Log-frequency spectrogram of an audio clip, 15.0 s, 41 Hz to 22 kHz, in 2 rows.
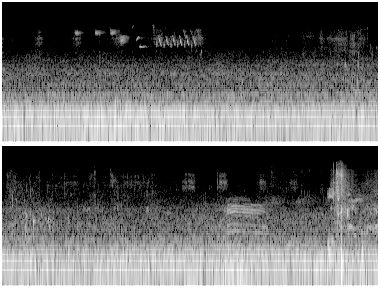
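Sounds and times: steady low rumble: 0.0 - 15.0
songbird chirping and trilling: 1.3 - 4.3.

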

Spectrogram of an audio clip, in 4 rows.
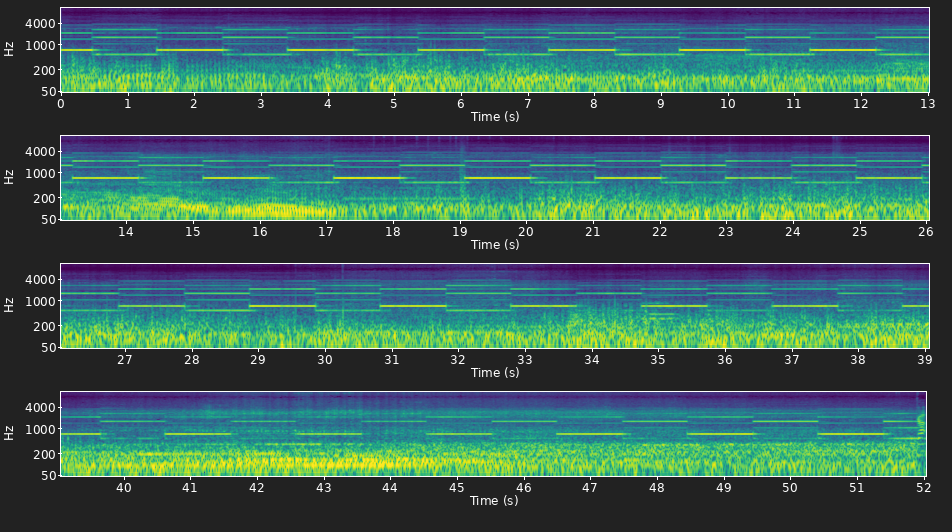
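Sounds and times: level crossing two-tone alarm: 0.0 - 52.0
car and motorcycle engines idling: 9.6 - 20.3.

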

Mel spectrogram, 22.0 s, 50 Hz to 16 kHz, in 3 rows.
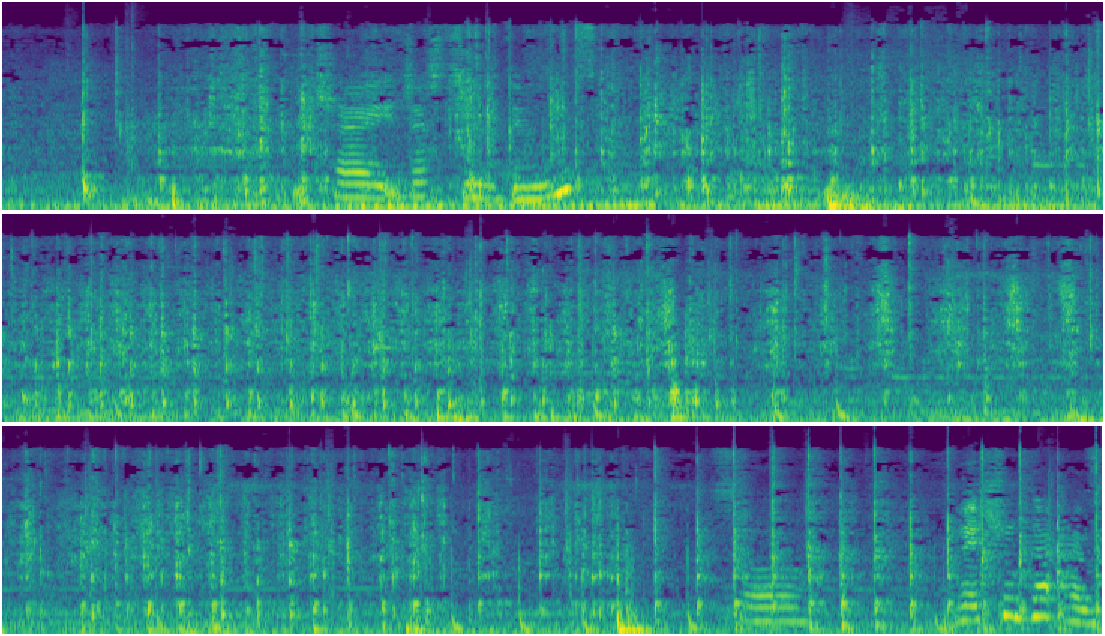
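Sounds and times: whisk clicking against a bowl: 0.8 - 5.5, 6.4 - 22.0.

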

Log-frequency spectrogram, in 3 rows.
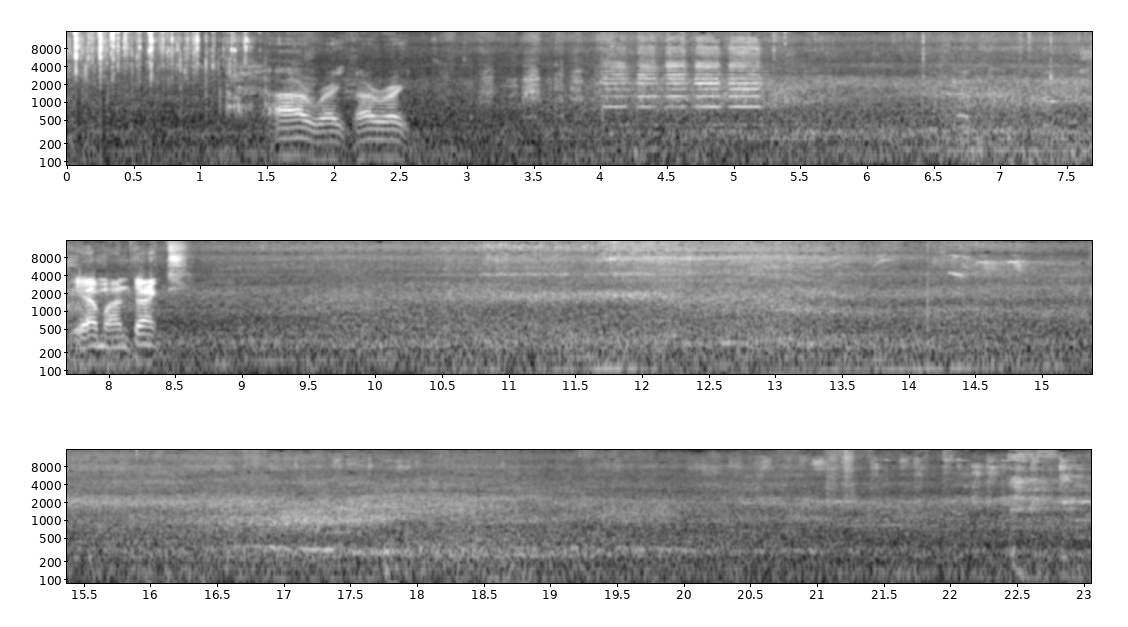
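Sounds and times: traffic rumble: 0.0 - 23.0
car passing by: 3.6 - 21.4.

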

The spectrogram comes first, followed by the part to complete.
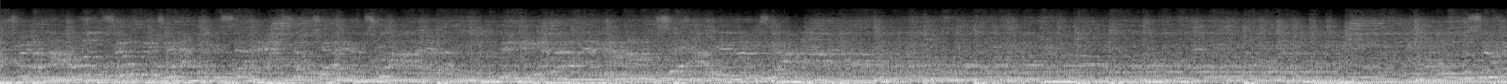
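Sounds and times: person singing: 0.0 - 9.2, 14.5 - 15.0
bass guitar: 0.0 - 15.0
drums: 0.0 - 15.0
electric guitars: 0.0 - 15.0.

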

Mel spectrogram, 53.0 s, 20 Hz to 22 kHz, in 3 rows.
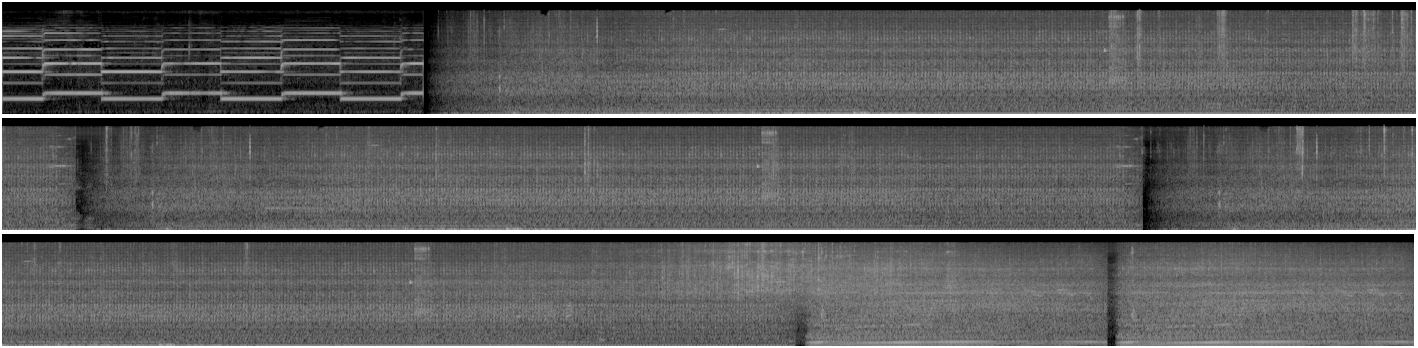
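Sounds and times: level crossing two-tone warning signal: 0.0 - 5.3, 20.8 - 25.5
low vehicle engine rumble: 0.0 - 53.0.

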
